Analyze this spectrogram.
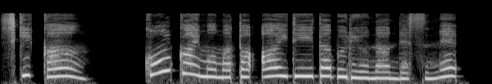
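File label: BUILDOVER, Japanese; GF Alarm; Carcano1938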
